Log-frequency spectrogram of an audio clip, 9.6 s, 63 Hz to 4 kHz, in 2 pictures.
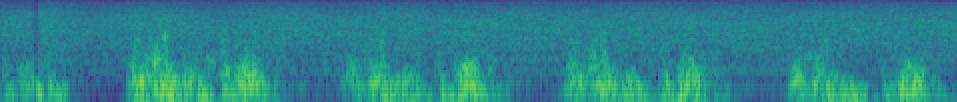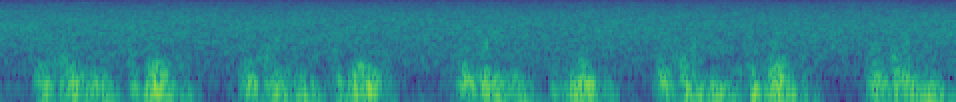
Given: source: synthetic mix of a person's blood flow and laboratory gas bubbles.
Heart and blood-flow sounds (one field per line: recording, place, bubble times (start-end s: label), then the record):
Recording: Doppler ultrasound of blood flow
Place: precordium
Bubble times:
7.05-7.12 s: bubbles
7.18-7.25 s: bubbles
From the record:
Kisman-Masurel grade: 112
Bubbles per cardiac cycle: 1 to 2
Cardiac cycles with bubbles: 1 to 10%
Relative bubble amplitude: moderate (0.250 to 0.450)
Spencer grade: 1 (occasional bubble signal discernible with the cardiac motion signal, with majority of cardiac periods free of bubbles)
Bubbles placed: anywhere in the cardiac cycle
